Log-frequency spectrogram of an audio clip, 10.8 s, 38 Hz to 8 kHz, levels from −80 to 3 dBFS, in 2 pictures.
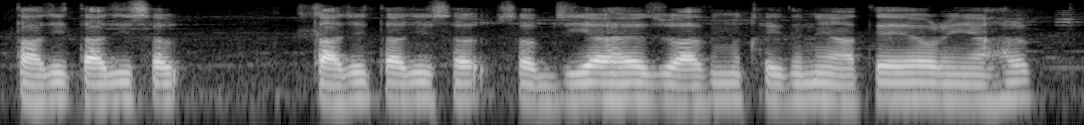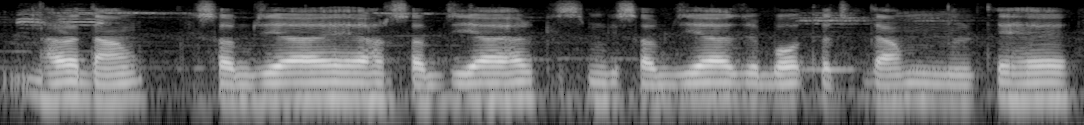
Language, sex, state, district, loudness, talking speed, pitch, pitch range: Hindi, male, Bihar, Sitamarhi, -18 LUFS, 175 wpm, 115 Hz, 110-120 Hz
